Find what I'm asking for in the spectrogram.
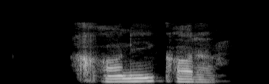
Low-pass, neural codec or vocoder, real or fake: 7.2 kHz; none; real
